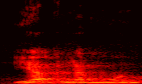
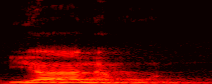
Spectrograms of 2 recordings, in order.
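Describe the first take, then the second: First: A glottal stop is pronounced before the l. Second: A long vowel replaces the glottal stop.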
